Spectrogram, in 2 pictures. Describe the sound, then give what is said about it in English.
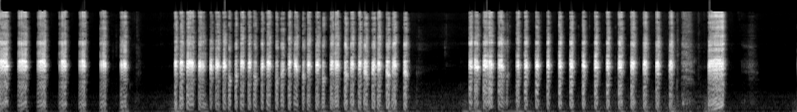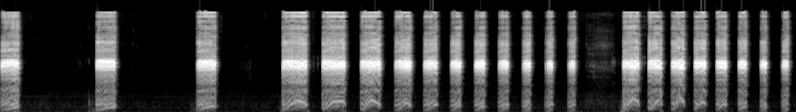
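A Blizzard single-reed duck call from Beaver Creek Game Calls blown in loud, rapid quacking bursts, with runs of fast rhythmic quacks broken by short pauses and a few longer drawn-out notes, with no talking. “this specific one that I'm going to show you guys here is going to be a single read that I have designed here”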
